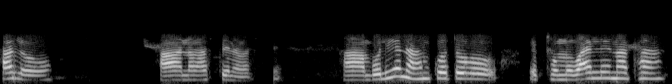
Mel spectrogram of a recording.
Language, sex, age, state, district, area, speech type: Hindi, female, 45-60, Bihar, Samastipur, rural, conversation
